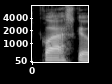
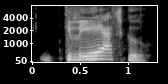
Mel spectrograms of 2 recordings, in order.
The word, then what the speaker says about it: Glasgow: uh I said uh how how do you pronounce Glasco and he said you should say gasu gasu and I I tried and I couldn't get it I kept saying Glasco Glasco but he said it differently and I just never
